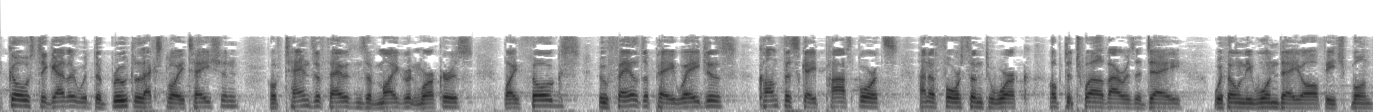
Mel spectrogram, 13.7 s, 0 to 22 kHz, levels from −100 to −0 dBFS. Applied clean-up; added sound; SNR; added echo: none; none; none; none.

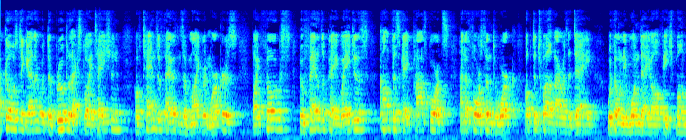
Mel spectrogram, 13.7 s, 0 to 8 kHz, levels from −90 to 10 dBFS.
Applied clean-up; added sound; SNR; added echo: none; none; none; reverberation time 1.2 s.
